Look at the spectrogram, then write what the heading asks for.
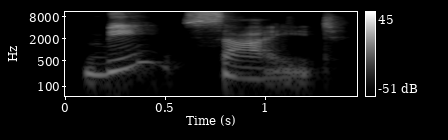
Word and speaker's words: beside: For example, beside. So we have be, like fall, beside, okay, beside. Adapt.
